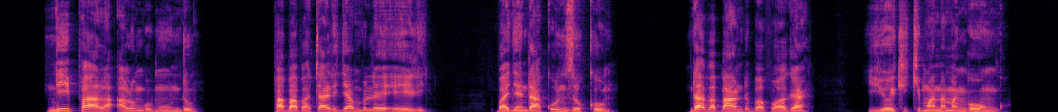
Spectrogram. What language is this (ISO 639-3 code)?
mgv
